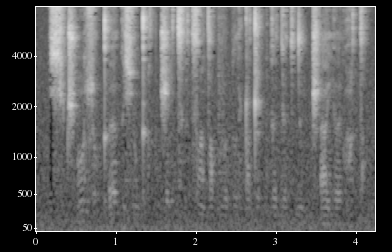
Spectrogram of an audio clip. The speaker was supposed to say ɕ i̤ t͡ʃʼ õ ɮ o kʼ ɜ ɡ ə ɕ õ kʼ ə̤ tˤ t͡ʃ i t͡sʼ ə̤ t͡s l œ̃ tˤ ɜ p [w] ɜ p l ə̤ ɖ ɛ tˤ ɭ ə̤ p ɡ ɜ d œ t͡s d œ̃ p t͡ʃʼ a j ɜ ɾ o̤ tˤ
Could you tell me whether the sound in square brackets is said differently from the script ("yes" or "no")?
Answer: yes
